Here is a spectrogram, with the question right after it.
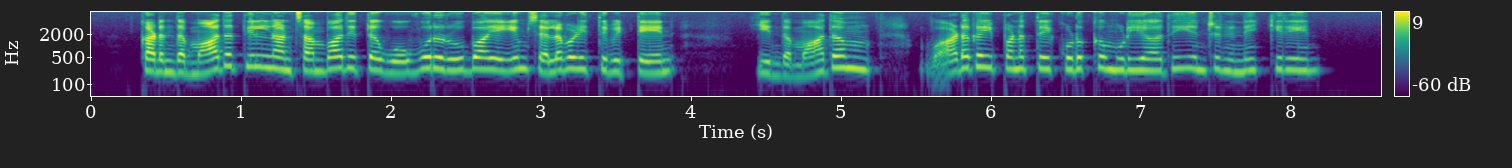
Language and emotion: Tamil, sad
